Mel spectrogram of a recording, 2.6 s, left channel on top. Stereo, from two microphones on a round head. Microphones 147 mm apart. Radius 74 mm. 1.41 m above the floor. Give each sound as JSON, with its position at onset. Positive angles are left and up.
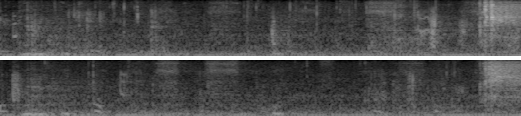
{"t": 0.1, "sound": "a camera shutter", "side_deg": 60, "distance_m": 2.5}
